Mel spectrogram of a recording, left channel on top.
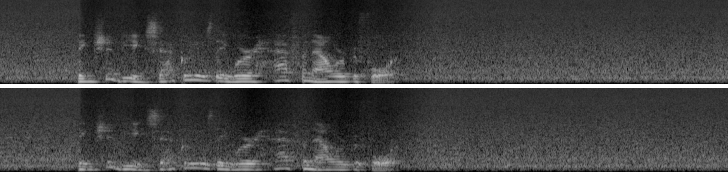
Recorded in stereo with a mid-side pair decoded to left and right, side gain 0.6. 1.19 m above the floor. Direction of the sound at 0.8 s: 55° left.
